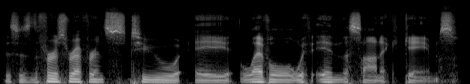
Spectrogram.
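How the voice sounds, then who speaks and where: A man co-hosting a casual podcast, walking through a comic with frequent laughter and quiet trailing-off lines. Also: lowish voice, steady tone, measured pace, dry recording, studio quality. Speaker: podcast co-host. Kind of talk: casual chat reviewing a comic.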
